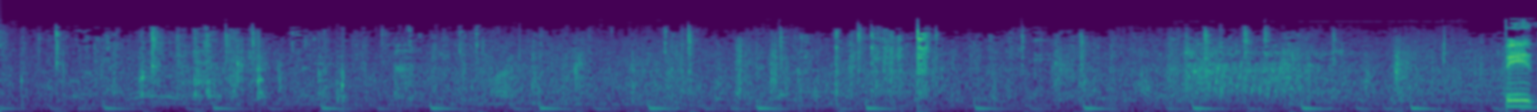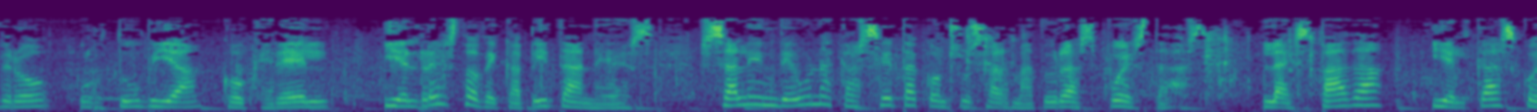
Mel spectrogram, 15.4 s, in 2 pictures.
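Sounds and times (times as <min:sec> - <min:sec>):
hooves of horses being led out thudding: 0:00.0 - 0:15.3
murmuring voices: 0:00.0 - 0:15.3
speech: 0:07.5 - 0:15.3.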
